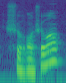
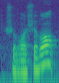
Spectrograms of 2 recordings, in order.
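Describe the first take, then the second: No difference in how they are said.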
